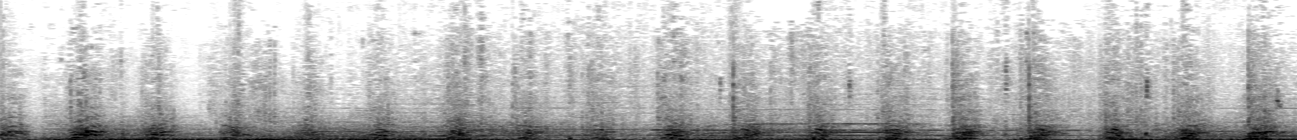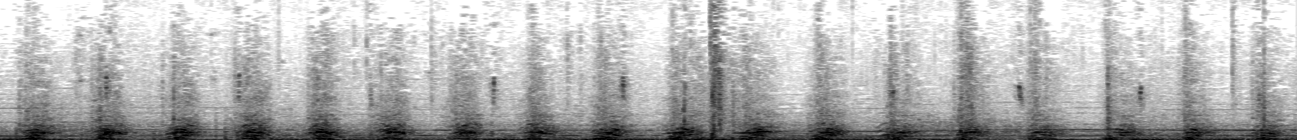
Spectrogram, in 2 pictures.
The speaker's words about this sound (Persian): بلو دختری جوون اسلحه‌اش رو تیز میکنه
